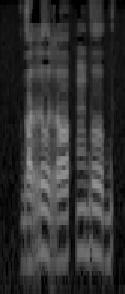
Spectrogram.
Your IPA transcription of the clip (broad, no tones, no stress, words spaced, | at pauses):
ɡɒrorɔ | mbob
